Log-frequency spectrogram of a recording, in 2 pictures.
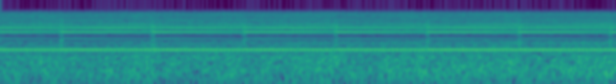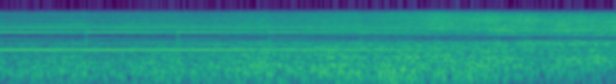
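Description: A railway crossing bell rings steadily and quickly.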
